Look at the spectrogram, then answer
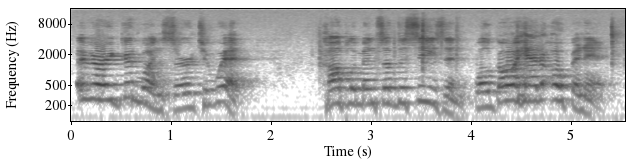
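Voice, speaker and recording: A man as jolly old Saint Nick, high voice, hearty rhymes, generous host, radio play, distant mic. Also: expressive, normal speed, a little hiss or hum. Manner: hearty, rhyming theatrical delivery. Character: jolly, hospitable old Santa Claus, Saint Nicholas. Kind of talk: amateur radio theater acting. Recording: distant, roomy live radio stage recording.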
